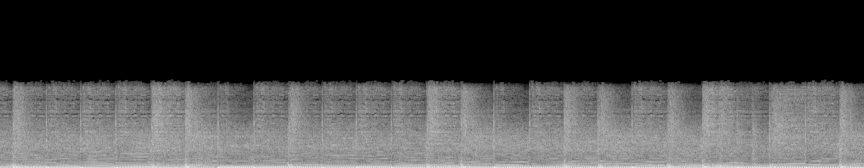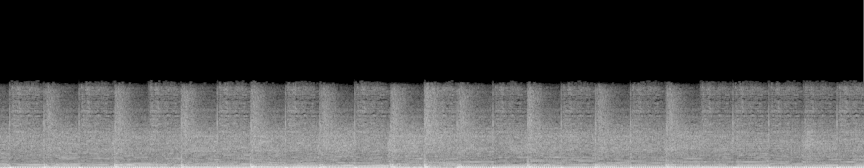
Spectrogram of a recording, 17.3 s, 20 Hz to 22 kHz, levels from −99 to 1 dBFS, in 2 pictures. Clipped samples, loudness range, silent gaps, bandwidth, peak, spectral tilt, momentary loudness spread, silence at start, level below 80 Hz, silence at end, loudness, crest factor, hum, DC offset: under 0.1%; 0 LU; none; 11.5 kHz; -4 dBFS; -5 dB/octave; 1 LU; 0 s; -22 dBFS; 0 s; -18 LUFS; 12 dB; none; under 0.1%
